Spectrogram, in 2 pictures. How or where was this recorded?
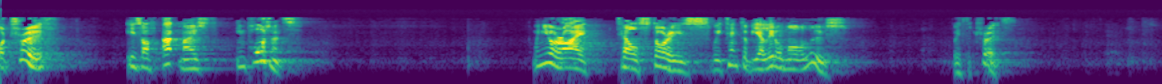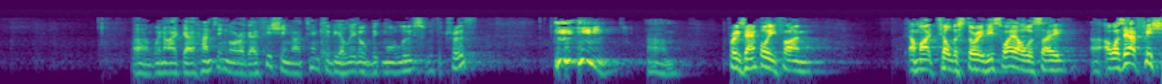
large echoing room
